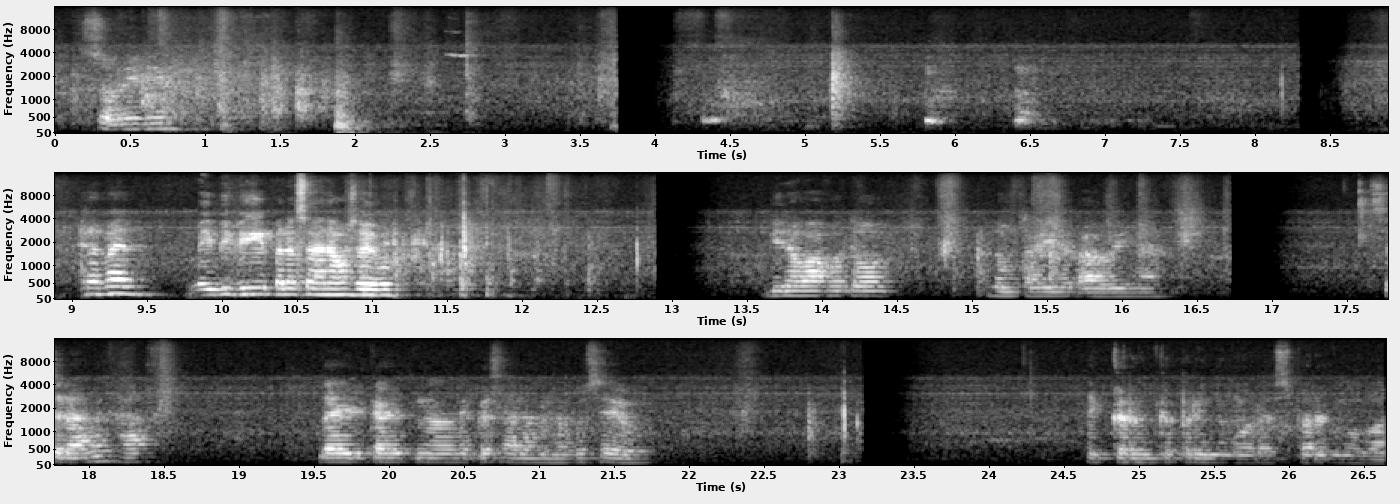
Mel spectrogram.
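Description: A young man speaks quietly and with emotion, close by.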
